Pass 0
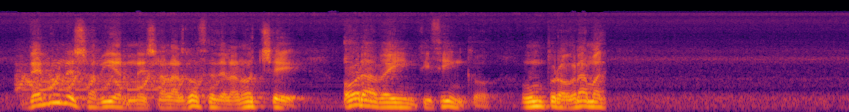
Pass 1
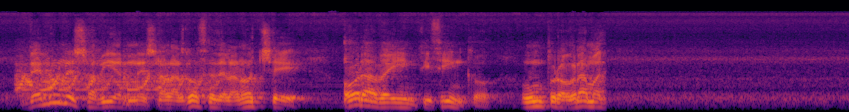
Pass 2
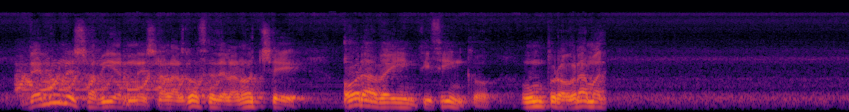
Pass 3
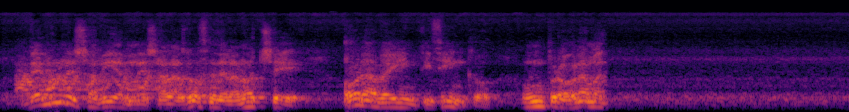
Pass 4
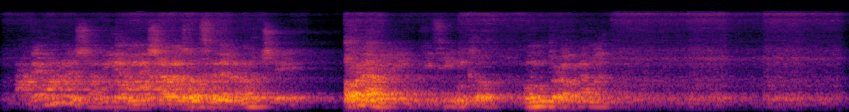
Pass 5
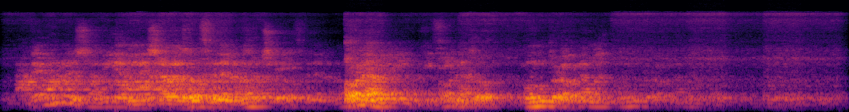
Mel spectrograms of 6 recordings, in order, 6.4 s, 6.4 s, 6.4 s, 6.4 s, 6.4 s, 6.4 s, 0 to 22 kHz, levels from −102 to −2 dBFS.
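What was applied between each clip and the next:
high-pass filter 450 Hz 12 dB per octave; brickwall limiter −22 dBFS, peak gain reduction 11 dB; level −3 dB
tilt shelving filter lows +7 dB; level −5 dB
string-ensemble chorus; level +2 dB
sample-and-hold tremolo 3.5 Hz, depth 95%; coupled-rooms reverb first 0.28 s, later 1.5 s, from −18 dB, DRR −7.5 dB; level +5.5 dB
single-tap delay 702 ms −15.5 dB

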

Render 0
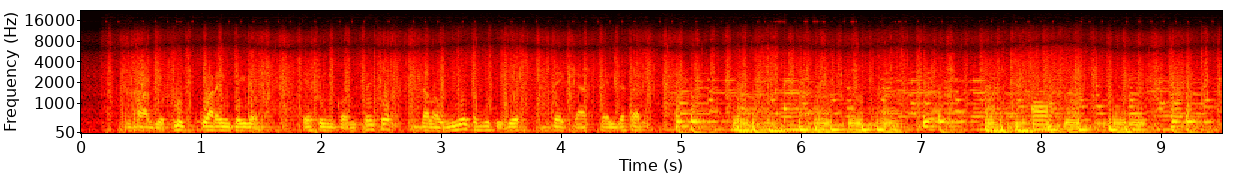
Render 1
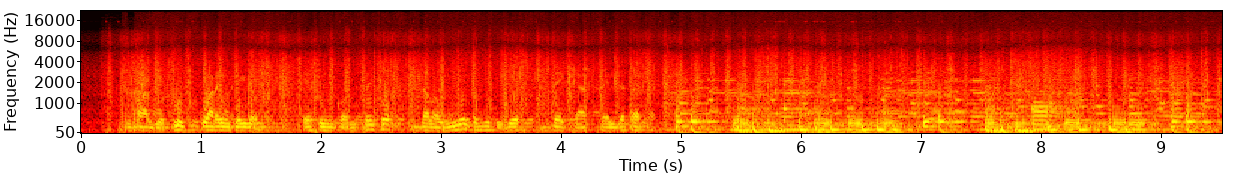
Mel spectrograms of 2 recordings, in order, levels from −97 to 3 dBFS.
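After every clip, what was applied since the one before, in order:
feedback echo at a low word length 128 ms, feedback 35%, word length 7 bits, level −11.5 dB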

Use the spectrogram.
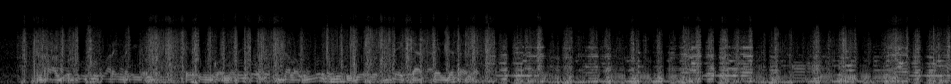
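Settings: compressor whose output falls as the input rises −28 dBFS, ratio −0.5
level −8 dB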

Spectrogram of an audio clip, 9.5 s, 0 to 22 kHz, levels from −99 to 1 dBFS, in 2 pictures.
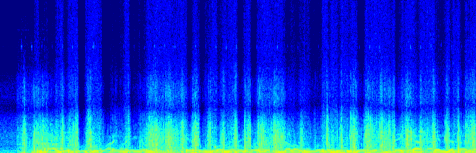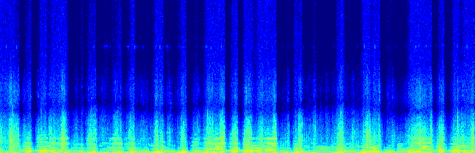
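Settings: high-shelf EQ 5,200 Hz −4 dB
level −2 dB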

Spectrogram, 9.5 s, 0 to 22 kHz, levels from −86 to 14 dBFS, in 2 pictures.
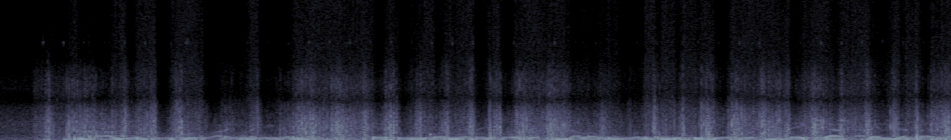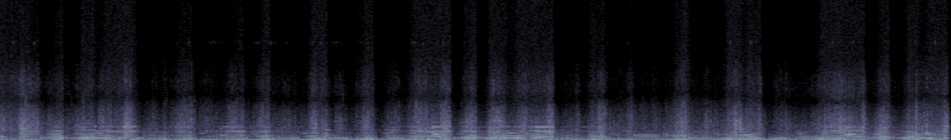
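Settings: single-tap delay 228 ms −19 dB
level +5.5 dB

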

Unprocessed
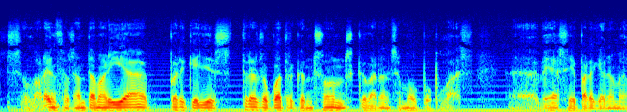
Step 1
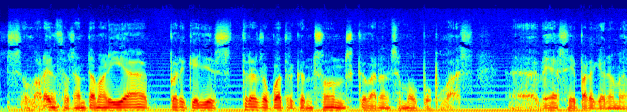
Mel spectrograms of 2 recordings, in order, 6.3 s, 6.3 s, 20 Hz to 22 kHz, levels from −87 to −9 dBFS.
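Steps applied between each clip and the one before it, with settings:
dynamic equaliser 5,400 Hz, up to +6 dB, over −58 dBFS, Q 3.6
in parallel at +1.5 dB: downward compressor, threshold −25 dBFS, peak gain reduction 11 dB
on the sum: level +2 dB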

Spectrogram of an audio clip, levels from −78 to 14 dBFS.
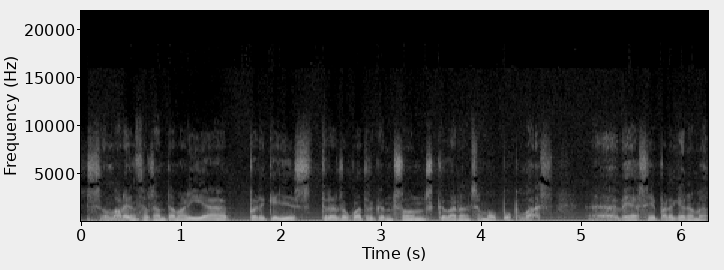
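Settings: brickwall limiter −9 dBFS, peak gain reduction 7 dB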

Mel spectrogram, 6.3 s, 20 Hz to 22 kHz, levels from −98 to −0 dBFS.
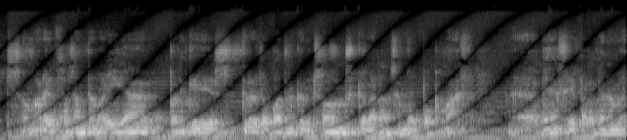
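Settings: single-tap delay 148 ms −14.5 dB
convolution reverb RT60 0.50 s, pre-delay 4 ms, DRR 2.5 dB
frequency shifter mixed with the dry sound +1.9 Hz
level −7 dB

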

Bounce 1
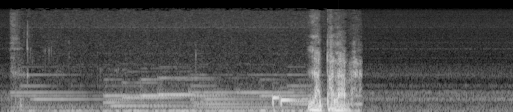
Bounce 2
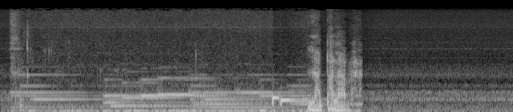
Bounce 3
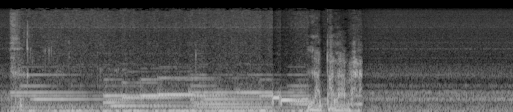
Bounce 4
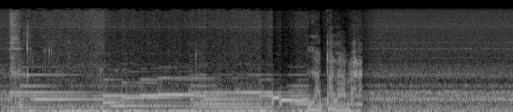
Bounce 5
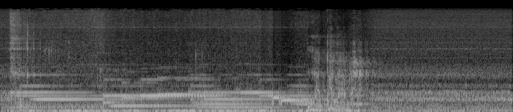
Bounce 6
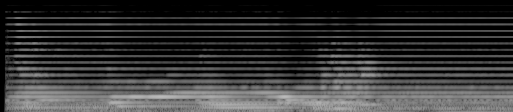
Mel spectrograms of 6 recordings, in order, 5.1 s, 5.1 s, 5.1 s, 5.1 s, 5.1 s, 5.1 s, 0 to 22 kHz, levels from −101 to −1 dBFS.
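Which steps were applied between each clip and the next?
downward compressor 2 to 1, threshold −28 dBFS, peak gain reduction 10 dB
brickwall limiter −24 dBFS, peak gain reduction 10 dB; level +3.5 dB
downward compressor, threshold −34 dBFS, peak gain reduction 10 dB
repeating echo 64 ms, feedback 57%, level −9.5 dB
every partial snapped to a pitch grid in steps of 4 semitones; convolution reverb, pre-delay 46 ms

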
